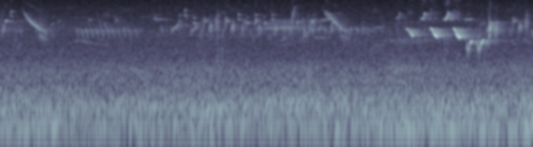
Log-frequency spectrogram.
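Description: Common Nightingale song: high whistles and quick sweeping phrases, soft at first, then a louder run of rapid, sharp notes near the end, over steady background hiss.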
